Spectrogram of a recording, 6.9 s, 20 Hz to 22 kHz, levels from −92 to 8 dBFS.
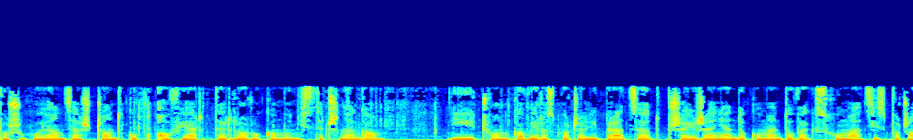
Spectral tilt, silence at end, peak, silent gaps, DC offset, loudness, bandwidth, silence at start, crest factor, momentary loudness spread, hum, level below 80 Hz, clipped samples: -5 dB/octave; 0 s; -6 dBFS; none; under 0.1%; -22 LUFS; 8.8 kHz; 0 s; 16 dB; 4 LU; none; -38 dBFS; under 0.1%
